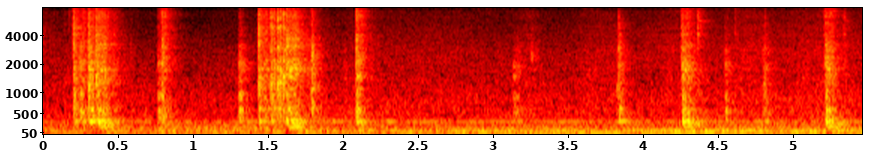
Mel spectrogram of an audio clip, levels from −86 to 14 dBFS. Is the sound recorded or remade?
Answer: recorded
